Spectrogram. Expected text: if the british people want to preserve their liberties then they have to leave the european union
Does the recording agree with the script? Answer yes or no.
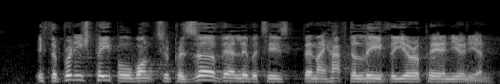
yes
